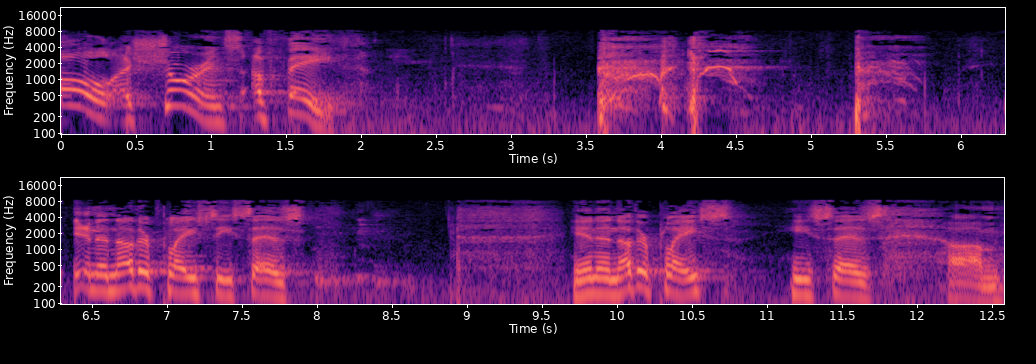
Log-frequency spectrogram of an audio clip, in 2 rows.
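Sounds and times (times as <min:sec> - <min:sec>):
speech: 0:00.2 - 0:02.1, 0:06.4 - 0:08.2, 0:09.7 - 0:12.5
sharp coughs: 0:03.6 - 0:05.9, 0:08.0 - 0:08.7.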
